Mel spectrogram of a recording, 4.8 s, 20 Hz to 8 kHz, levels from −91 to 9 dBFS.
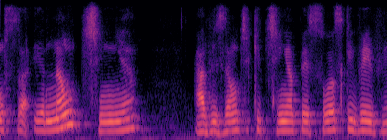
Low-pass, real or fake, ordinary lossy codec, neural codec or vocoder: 7.2 kHz; real; Opus, 16 kbps; none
